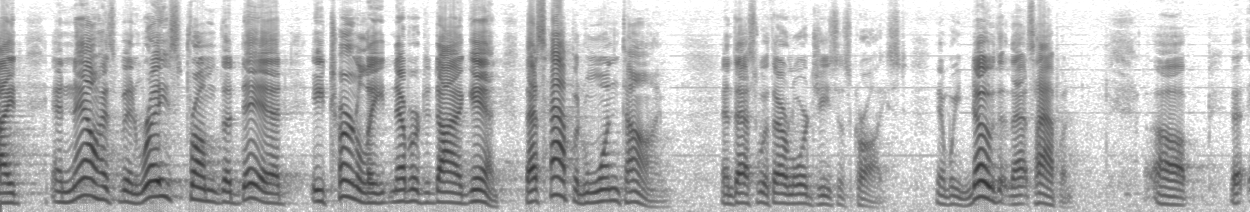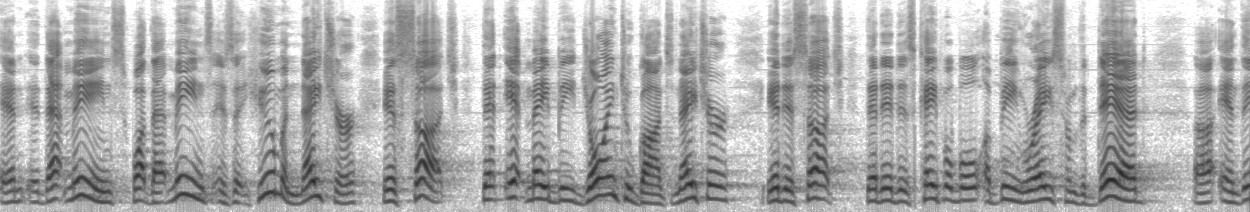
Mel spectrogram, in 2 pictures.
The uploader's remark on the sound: preached at All Saints Anglican Church in Charlottesville, VA on May 21, 2023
